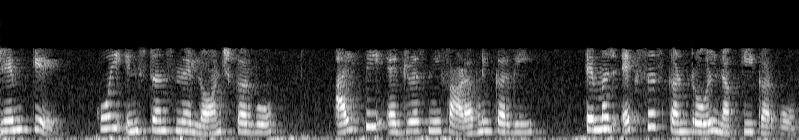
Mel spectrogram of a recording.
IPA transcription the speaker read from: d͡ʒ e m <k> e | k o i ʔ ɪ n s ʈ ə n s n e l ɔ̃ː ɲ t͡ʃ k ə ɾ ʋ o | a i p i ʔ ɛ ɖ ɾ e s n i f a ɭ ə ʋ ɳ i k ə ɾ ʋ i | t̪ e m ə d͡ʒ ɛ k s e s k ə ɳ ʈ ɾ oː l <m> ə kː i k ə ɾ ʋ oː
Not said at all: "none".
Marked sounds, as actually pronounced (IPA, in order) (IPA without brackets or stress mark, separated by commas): k, n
